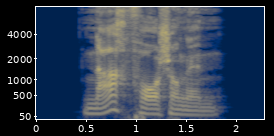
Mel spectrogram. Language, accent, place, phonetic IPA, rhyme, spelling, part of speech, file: German, Germany, Berlin, [ˈnaːxˌfɔʁʃʊŋən], -aːxfɔʁʃʊŋən, Nachforschungen, noun, De-Nachforschungen.ogg
- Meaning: plural of Nachforschung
